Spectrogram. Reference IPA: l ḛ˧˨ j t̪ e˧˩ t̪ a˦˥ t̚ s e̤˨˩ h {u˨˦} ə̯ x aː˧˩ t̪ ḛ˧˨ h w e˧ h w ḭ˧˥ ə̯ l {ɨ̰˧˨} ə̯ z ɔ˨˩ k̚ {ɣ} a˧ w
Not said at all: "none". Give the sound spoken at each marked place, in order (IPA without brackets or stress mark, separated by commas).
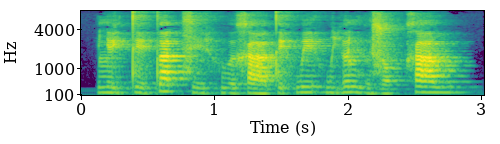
u˧˩, ɨ̤˨˩, x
